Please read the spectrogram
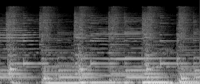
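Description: Live church worship band playing an upbeat instrumental passage, with a heavy bass line and a steady beat.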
